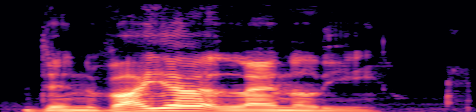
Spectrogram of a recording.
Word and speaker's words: Dinvaya Lanalei: Dinvaya Lanalei.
